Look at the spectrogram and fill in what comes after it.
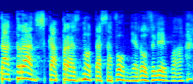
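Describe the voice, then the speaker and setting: A woman performs a put-on character voice at a medium pitch. Her intonation is lively. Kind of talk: comic overacting. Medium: comedy sketch. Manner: pompous, convoluted, mixing eastern Slovak dialect.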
